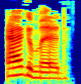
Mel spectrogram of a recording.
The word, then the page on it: agamid: British English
